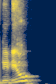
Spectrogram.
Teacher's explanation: So when to sound surprised, you know, you can use rising tone.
